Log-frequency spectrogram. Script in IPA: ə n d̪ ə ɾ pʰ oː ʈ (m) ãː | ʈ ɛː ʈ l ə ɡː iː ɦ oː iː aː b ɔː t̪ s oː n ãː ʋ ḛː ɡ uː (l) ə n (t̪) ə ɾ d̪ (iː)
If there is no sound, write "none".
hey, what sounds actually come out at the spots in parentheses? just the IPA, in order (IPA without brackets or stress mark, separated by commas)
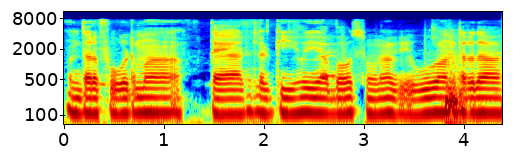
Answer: m, none, d̪, aː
